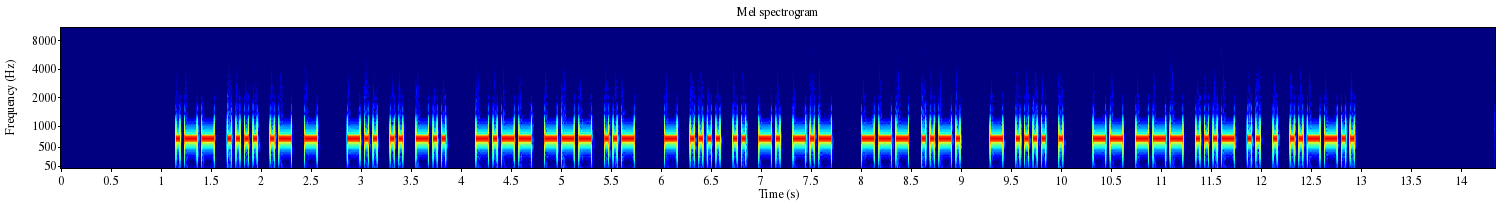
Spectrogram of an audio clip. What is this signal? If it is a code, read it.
Morse code, heard as a keyed tone, about 28 wpm, 700 Hz. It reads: WHAT DID YOU THINK OF THE MOVIE?
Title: Sentences from Top 1000 Words - Review Part 5 - 28wpm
